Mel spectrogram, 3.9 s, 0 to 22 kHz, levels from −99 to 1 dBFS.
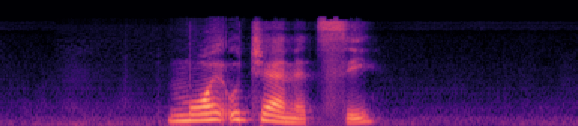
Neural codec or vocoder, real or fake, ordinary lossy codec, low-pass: codec, 24 kHz, 0.9 kbps, DualCodec; fake; Opus, 24 kbps; 10.8 kHz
